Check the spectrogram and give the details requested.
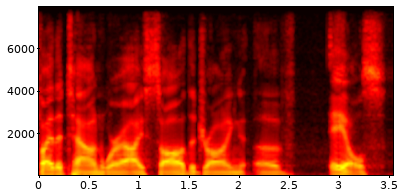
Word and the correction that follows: Arles: It's Arles, pronounced Arl, an ancient Roman outpost in Provence, where Van Gogh, pronounced, made some of his most famous paintings.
